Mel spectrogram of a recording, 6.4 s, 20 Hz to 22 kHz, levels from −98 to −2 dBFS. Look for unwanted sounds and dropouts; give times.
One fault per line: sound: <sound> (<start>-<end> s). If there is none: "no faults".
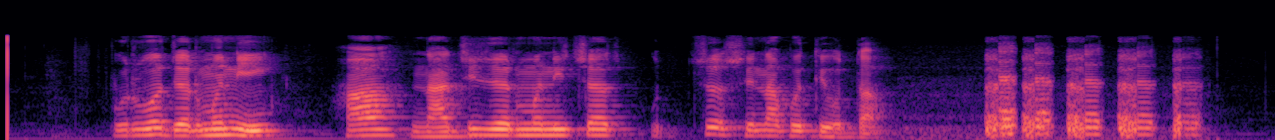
sound: laugh (4.9-6.0 s)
